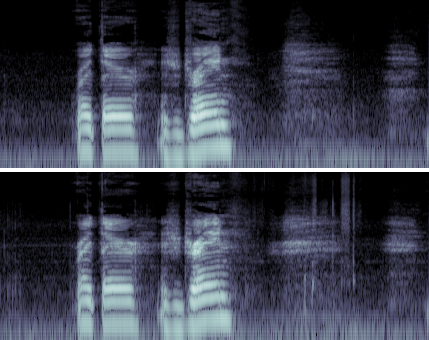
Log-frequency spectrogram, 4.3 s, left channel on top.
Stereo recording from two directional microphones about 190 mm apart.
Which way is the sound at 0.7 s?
5° left (ahead or behind).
